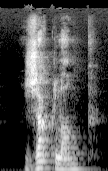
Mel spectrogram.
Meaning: flashlight, torch (battery-powered hand-held lightsource)
- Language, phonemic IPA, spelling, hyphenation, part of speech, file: Dutch, /ˈzɑklɑmp/, zaklamp, zak‧lamp, noun, Nl-zaklamp.ogg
